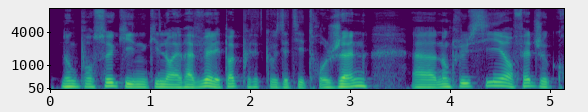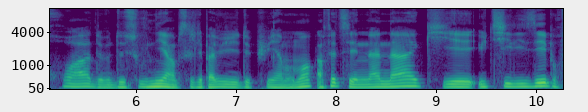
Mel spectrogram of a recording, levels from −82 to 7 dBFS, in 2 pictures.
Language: French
